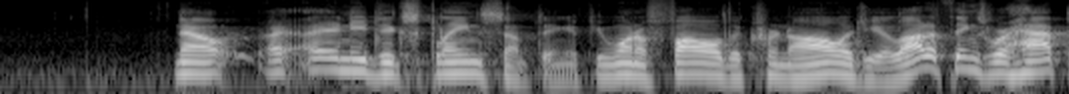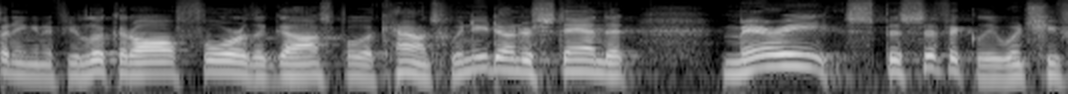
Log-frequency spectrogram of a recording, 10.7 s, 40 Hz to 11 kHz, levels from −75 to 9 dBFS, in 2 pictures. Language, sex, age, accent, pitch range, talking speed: English, male, 50-69, American, 125-155 Hz, 220 wpm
